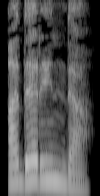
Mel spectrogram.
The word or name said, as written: ಅದರಿಂದ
